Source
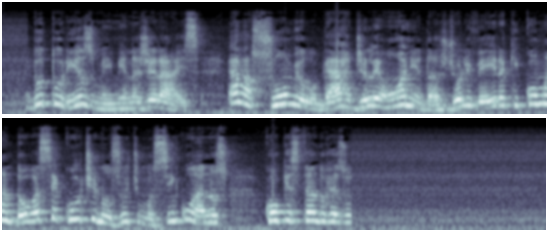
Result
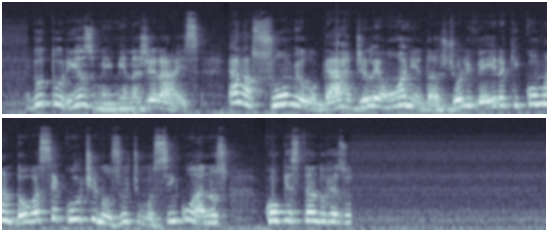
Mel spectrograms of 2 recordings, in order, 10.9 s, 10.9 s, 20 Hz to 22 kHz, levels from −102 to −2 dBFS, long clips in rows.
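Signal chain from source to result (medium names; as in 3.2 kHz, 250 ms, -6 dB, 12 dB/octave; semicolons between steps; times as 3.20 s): 0.69–1.42 s: comb 1.2 ms, depth 78%; bit crusher 10-bit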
